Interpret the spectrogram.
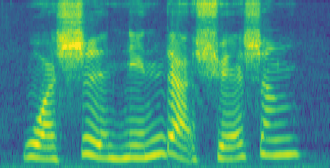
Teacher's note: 学生 uses the second and the first tones. Sometimes you'll hear it with the second and neutral tone.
